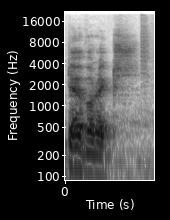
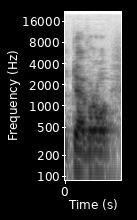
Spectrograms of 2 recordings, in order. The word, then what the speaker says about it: Devereux: In Wexford, they tend to pronounce it Devereux. Do they? Yes, but I think it should be, it's, the French pronunciation is Devereux, who added much to the 18th century Belfast.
